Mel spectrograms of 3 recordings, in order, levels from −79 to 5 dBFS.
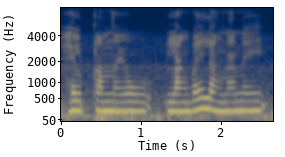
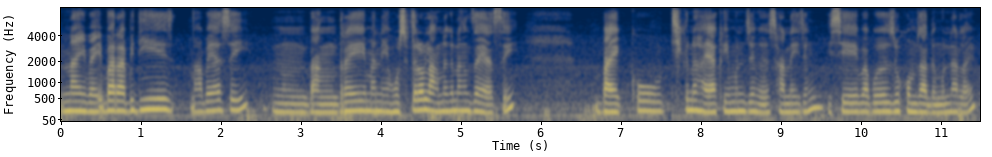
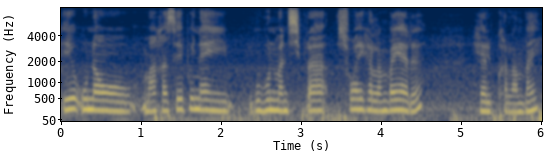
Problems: none marked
